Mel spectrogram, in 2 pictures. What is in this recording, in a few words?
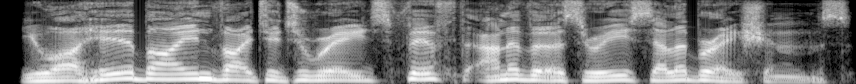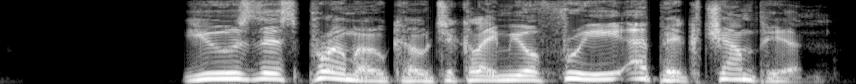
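voiceover character knight invitation, British character voice over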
